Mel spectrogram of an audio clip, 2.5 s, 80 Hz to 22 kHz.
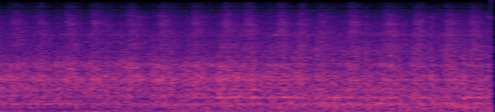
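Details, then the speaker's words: Volvo Penta KAD32 marine diesel in a 2001 Sealine S28 after primary fuel filter change: briefly starved by airlock in the filter, then revs come back up as the filter fills; steady even idle, normal. "As it fills that filter up and pulls more through. There we go. Sounds like the revs are coming up again."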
